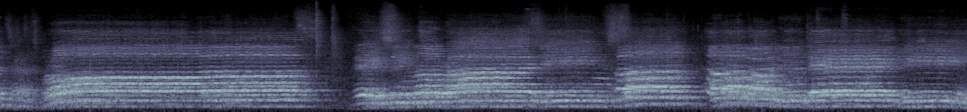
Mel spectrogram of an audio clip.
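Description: Several voices singing long held notes in harmony, like a choir, with no beat. The phrases break briefly about five seconds in and again near ten seconds.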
